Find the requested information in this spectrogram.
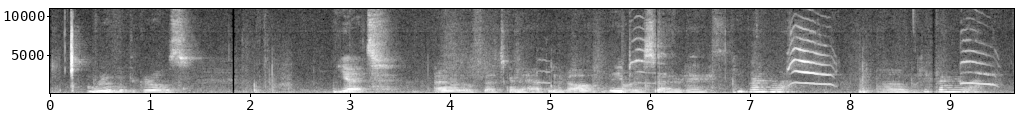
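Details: Foster kittens being bottle-fed indoors by Los Angeles rescue volunteers, Harper among them: thin, high mews arch upward in short bursts near the end, mostly under steady human talking in a small room.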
